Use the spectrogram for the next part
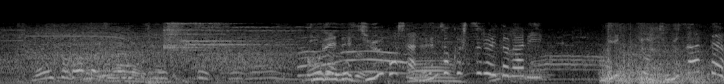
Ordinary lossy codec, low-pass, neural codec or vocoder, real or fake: Opus, 32 kbps; 7.2 kHz; none; real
